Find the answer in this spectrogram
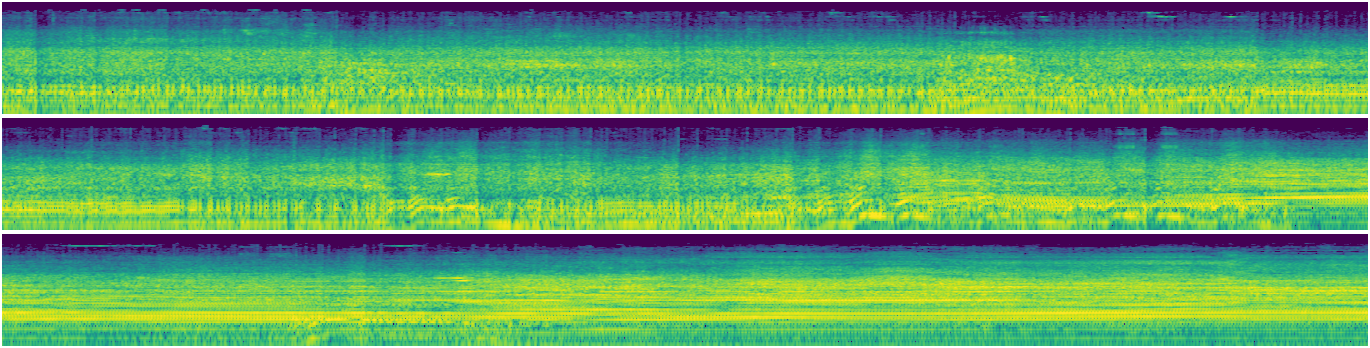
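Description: Motorcycle engine running at low speed, its pitch rising and falling with the throttle, over road and wind noise. About two-thirds of the way in, a steady held engine note takes over and grows slightly louder.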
